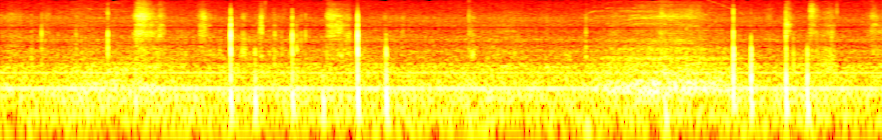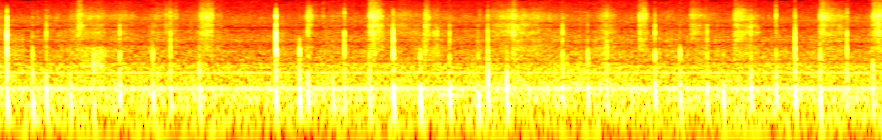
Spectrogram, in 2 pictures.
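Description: Thumbs type on the physical plastic QWERTY keyboard of a BlackBerry Priv smartphone, after a finger first touches the screen. Many quick, sharp clicks follow one another, some isolated and some in rapid runs. They sit over a faint steady hum, with a soft brushing swell around the third second.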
